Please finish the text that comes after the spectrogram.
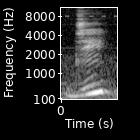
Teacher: Então, o I está numa sílaba, o A está em outra. Então, nós temos aí um hiato.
